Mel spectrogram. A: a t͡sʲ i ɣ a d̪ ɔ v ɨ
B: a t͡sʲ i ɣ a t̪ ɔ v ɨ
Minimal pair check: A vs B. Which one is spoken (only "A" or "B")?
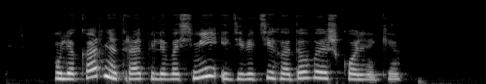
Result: A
